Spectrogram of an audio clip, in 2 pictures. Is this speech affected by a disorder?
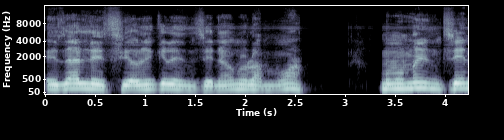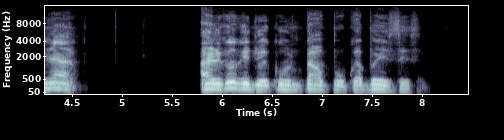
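Yes: cerebral palsy.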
